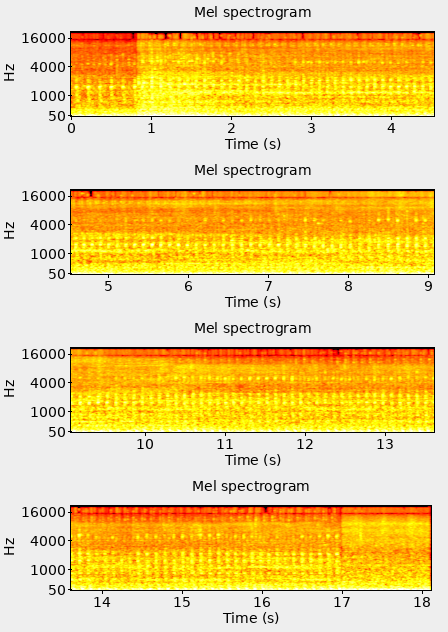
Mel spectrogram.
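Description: A loud, steady tractor engine idles with a constant low knocking rumble, running alone without pause throughout.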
